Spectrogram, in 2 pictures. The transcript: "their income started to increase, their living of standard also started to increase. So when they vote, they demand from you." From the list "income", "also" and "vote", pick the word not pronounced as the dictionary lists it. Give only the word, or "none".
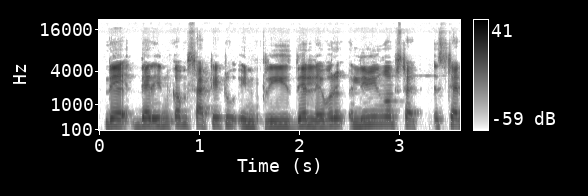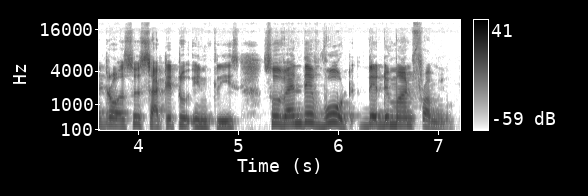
none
